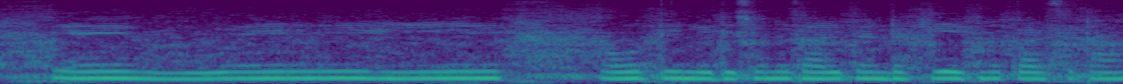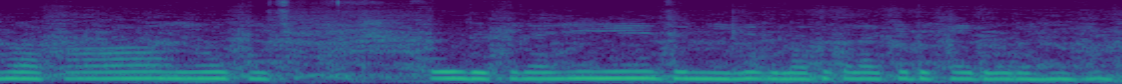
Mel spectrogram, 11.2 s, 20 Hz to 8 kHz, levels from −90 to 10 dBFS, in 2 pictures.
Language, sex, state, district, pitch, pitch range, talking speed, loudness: Hindi, female, Chhattisgarh, Balrampur, 230 Hz, 220-235 Hz, 160 wpm, -33 LUFS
